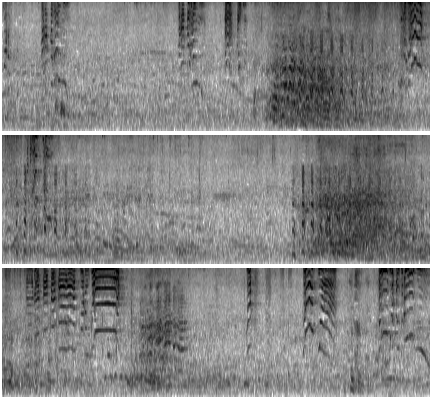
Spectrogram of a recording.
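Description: Onlookers murmur in a busy street.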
